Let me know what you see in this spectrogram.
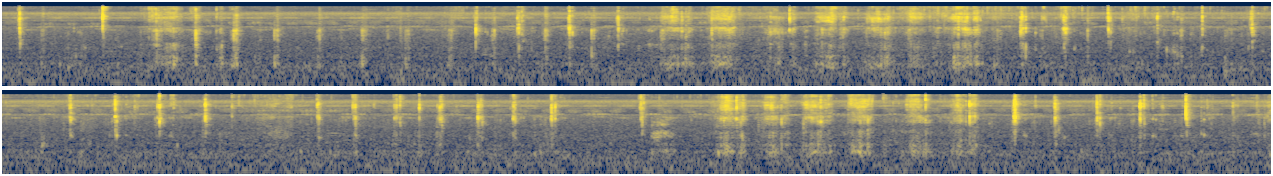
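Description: Close-miked eating sounds: a person chewing and biting a meal of rice and curry eaten by hand, with many short wet mouth clicks and crunchy bites, a few each second.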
